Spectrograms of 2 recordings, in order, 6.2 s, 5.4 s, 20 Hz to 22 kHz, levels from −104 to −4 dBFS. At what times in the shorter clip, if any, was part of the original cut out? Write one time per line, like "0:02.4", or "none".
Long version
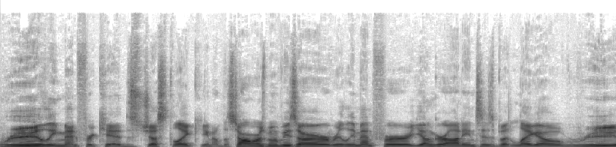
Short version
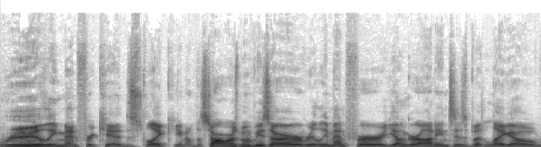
0:01.4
